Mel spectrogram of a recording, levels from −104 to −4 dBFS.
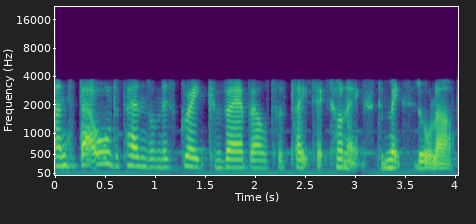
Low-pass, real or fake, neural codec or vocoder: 3.6 kHz; real; none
